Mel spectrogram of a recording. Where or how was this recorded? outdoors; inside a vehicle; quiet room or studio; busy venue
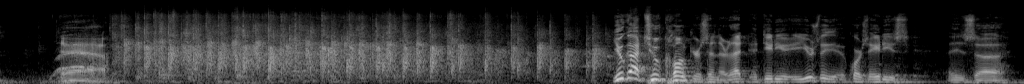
busy venue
